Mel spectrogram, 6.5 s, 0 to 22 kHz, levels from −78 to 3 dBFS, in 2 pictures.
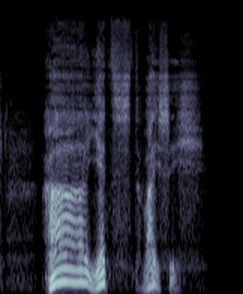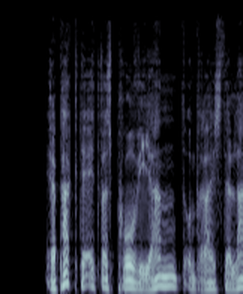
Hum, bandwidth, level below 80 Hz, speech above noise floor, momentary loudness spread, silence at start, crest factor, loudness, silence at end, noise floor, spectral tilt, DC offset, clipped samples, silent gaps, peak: none; 17 kHz; -42 dBFS; 66 dB; 12 LU; 0.6 s; 22 dB; -23 LUFS; 0 s; -88 dBFS; -5.5 dB/octave; under 0.1%; under 0.1%; none; 0 dBFS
